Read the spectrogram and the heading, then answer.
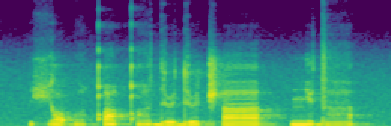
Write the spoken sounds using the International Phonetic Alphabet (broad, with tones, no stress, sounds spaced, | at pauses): ç ɔ˨ ʔ ɔ̤˧ qʼ ɔ˦ qʼ a̤˦ d ʉ˨ d ʉ˨˦ t͡ʃʼ a˧ | nʲ ʉ˧ d a̤˧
